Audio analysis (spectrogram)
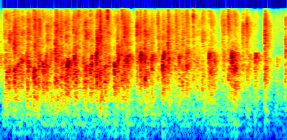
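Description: An audience claps steadily, a dense wash of many hands applauding at once, loud and close, with no voices over it.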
